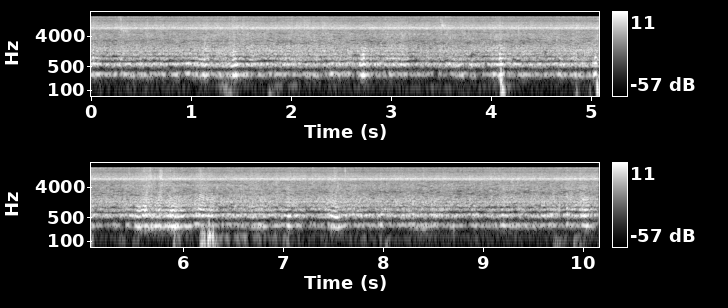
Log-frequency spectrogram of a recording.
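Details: A colony of Asian honey bees (Apis cerana) being harvested for rubber-blossom honey. A steady, rich droning hum fills the recording, dotted with light taps and clicks.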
